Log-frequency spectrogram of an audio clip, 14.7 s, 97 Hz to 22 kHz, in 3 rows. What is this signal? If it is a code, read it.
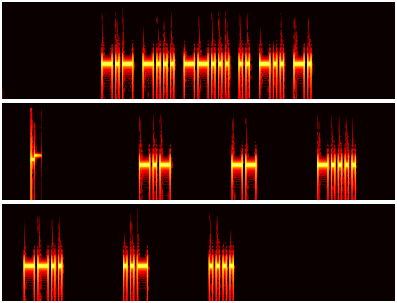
Morse code, heard as a keyed tone, about 28 wpm, spaced as for 14 wpm, 700 Hz. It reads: KB7IDN KM6ZUH
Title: USA Call Signs - 6 Characters - 6x Character Spacing - 28wpm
